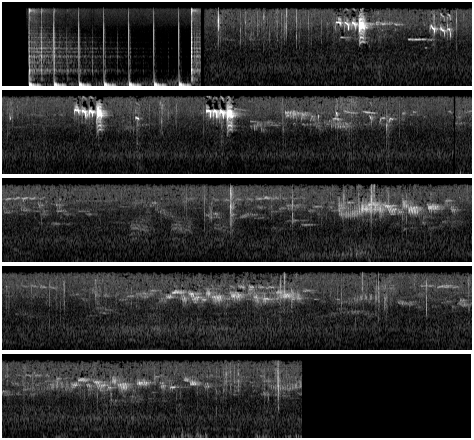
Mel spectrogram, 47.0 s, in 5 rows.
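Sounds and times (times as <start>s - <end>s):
electronic music with kick beat: 0.6s - 4.0s
small birds chirping: 6.2s - 43.6s.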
